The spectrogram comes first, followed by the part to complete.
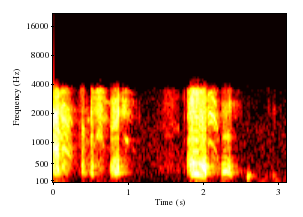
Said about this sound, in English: I actually coughed there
